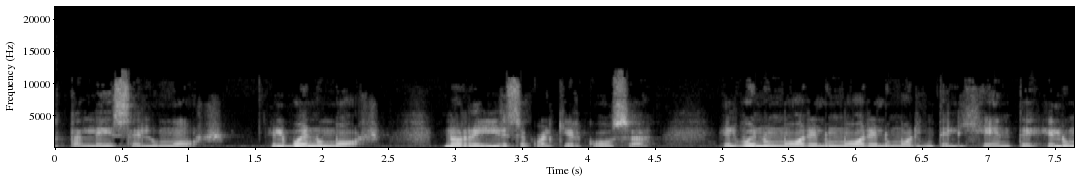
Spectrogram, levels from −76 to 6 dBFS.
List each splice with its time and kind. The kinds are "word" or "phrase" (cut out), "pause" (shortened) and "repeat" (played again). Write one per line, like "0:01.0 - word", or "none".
0:03.6 - word
0:05.8 - repeat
